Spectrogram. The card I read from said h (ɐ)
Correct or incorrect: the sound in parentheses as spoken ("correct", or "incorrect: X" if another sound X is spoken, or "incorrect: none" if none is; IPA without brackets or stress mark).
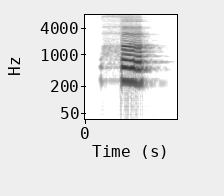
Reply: correct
